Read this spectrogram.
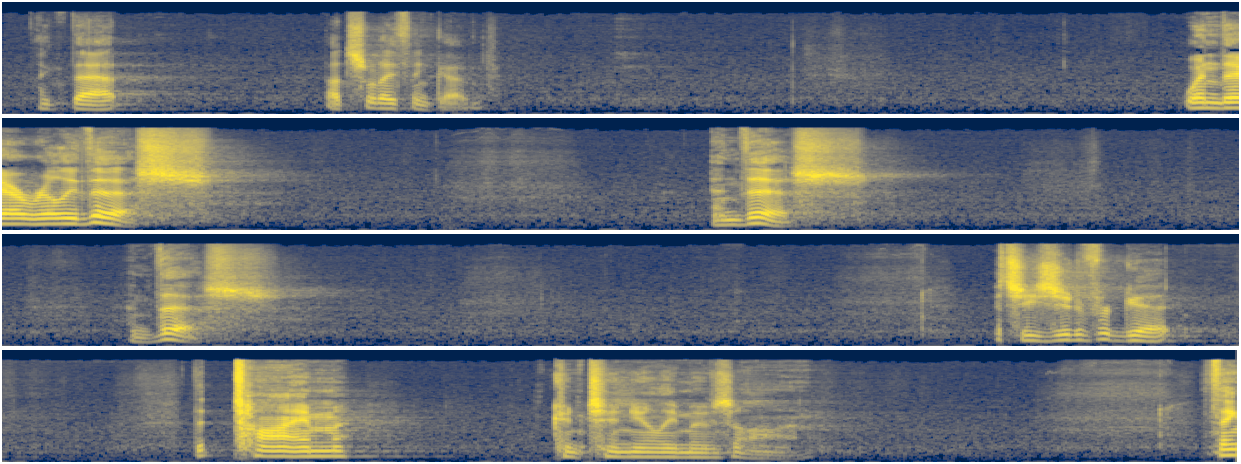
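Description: A middle-aged man speaks calmly into a headset microphone, pausing between phrases.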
